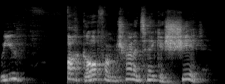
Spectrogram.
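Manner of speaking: put-on very high, testy, irritated snarling snap. Telling a joke, voicing the big bad wolf who snaps: snapping as the wolf. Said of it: "the big bad wolf snaps and goes".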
